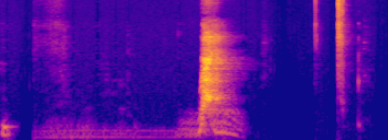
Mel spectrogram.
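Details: Umka, a husky puppy settling into her home and pestering the household cats, gives a low, droning growl for over a second, then one loud, sharp bark, followed by a few faint clicks indoors.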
